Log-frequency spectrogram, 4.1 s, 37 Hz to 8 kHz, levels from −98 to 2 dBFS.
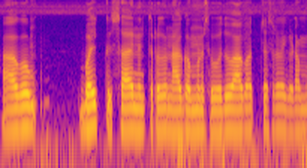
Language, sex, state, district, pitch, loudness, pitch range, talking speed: Kannada, male, Karnataka, Koppal, 125 Hz, -16 LUFS, 120-125 Hz, 160 wpm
